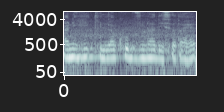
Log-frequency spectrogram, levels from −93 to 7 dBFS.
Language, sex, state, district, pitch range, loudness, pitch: Marathi, male, Maharashtra, Chandrapur, 160-175 Hz, -13 LUFS, 165 Hz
